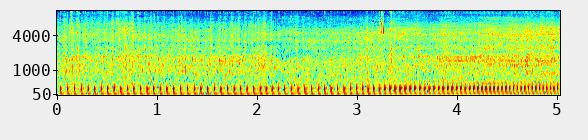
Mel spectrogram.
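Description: A Yamaha Raptor 700R ATV fitted with an HMF exhaust rides along, its engine putting out a steady, close, loud pulsing thump that rises slightly in pitch toward the end.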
